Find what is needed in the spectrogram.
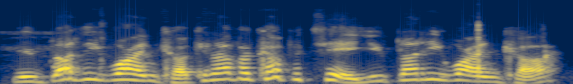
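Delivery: hammed-up British insult, pitched well up; mock British. American chat about British slang, hammed-up British accent.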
